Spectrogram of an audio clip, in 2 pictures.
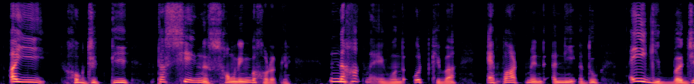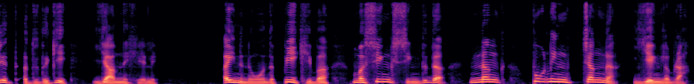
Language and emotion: Manipuri, angry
